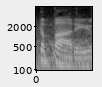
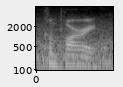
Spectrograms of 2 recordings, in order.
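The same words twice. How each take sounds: First: The name is said with Italian sounds. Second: The name is said with English sounds. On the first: "rather than Campari or something like that" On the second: "Because I'm pronouncing it in English"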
